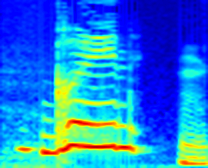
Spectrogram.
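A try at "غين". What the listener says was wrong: थोड़ा नरम करके। आहिस्ता आहिस्ता, जोर नहीं लगाना।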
